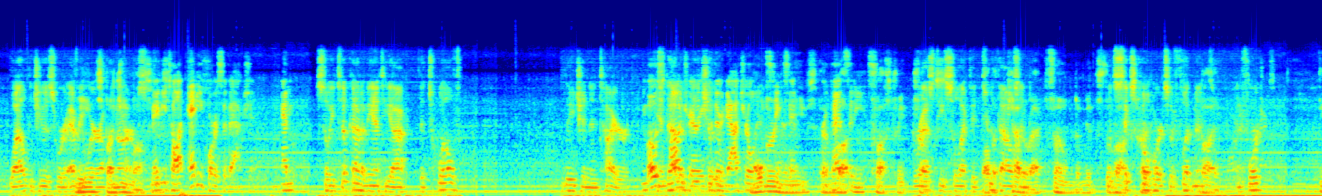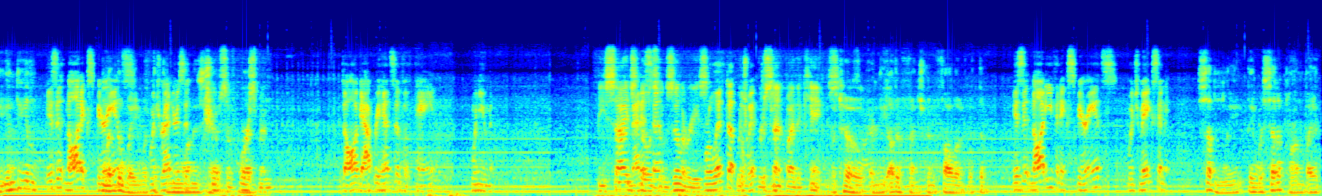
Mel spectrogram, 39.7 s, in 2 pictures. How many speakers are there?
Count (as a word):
four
